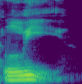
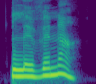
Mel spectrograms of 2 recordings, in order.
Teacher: in English when we say a word like Lea the back and front of your tongue both come up towards the roof of your mouth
